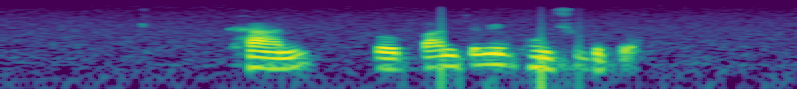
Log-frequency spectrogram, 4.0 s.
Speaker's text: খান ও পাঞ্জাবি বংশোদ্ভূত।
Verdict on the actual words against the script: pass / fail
pass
